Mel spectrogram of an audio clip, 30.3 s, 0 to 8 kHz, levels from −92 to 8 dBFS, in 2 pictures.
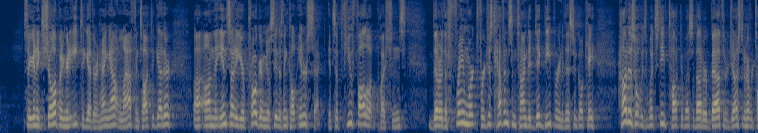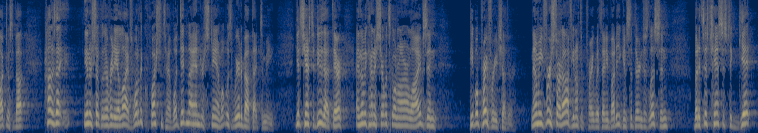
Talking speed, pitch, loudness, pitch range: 300 wpm, 185 Hz, -32 LUFS, 170-210 Hz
